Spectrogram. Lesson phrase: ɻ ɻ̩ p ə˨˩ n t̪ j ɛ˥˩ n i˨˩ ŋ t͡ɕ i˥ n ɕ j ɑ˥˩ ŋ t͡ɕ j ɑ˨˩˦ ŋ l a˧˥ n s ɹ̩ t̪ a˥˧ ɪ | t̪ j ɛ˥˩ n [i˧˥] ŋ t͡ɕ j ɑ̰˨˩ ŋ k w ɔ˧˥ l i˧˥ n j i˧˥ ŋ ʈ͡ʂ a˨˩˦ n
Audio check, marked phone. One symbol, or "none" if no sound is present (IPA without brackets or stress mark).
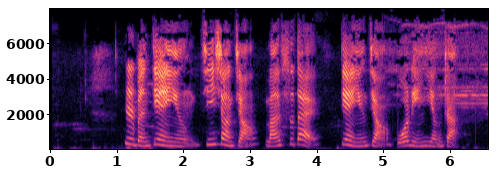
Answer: i˧˥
